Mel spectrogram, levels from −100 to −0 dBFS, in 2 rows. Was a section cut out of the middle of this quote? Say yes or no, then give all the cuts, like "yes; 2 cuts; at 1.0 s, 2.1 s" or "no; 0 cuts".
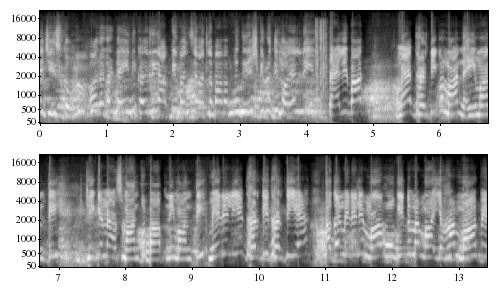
yes; 2 cuts; at 4.2 s, 9.2 s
